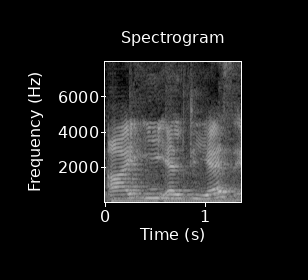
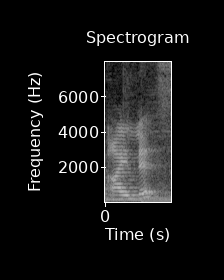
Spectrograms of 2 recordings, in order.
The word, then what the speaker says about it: IELTS: you can see on the screen it is ielts it is not ilits it's not it's not ilts you can say it is ielts but people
